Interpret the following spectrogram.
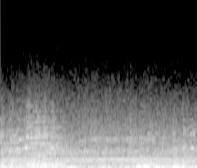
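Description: Steady rumble and clatter of armoured vehicles rolling on tracks along a paved road, heard on an old newsreel soundtrack.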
